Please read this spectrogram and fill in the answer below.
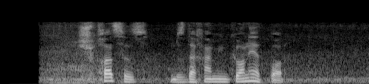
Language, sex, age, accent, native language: Uzbek, male, 18-24, Andijon, Uzbek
